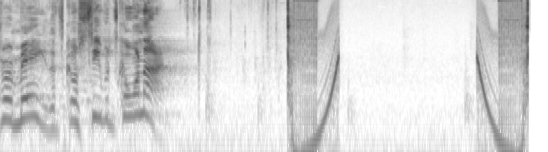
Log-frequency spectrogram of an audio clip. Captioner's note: TV whooshing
